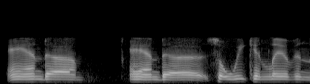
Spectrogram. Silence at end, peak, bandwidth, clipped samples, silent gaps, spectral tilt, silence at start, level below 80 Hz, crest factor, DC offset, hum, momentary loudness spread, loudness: 0 s; -10 dBFS; 3.7 kHz; under 0.1%; none; -9 dB/octave; 0.05 s; -78 dBFS; 16 dB; under 0.1%; none; 5 LU; -26 LUFS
